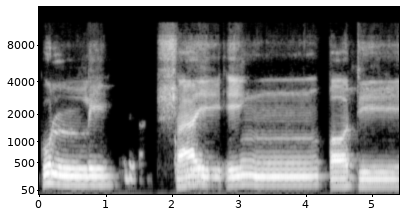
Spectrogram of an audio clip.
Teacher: Mat tobi'i dibaca panjang 2 harokat. Kulli, lamnya dibaca double, ya. Biar tampak doublenya maka ditekan. · Kasrah tanwin bertemu dengan huruf qaf, bacaan ikhfa, dibaca samar-samar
